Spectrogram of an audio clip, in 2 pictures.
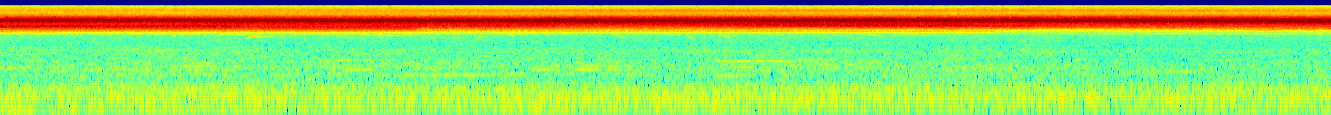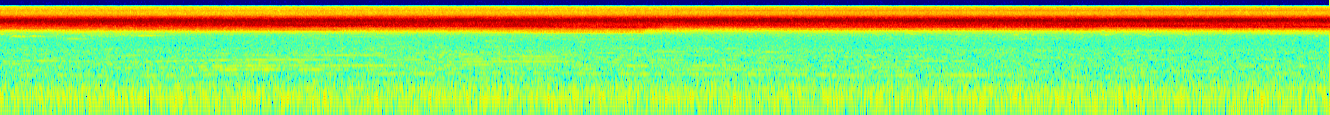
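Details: Cicadas calling at Lake Kamo in Sado City, Niigata Prefecture, Japan: a dense, unbroken high-pitched buzzing drone that holds steady for the whole stretch, with faint wavering tonal sounds low underneath.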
